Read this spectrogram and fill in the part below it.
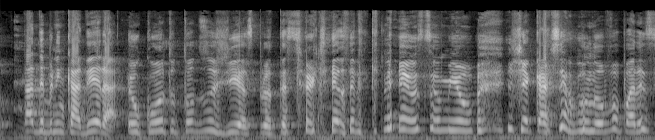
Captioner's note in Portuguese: risos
